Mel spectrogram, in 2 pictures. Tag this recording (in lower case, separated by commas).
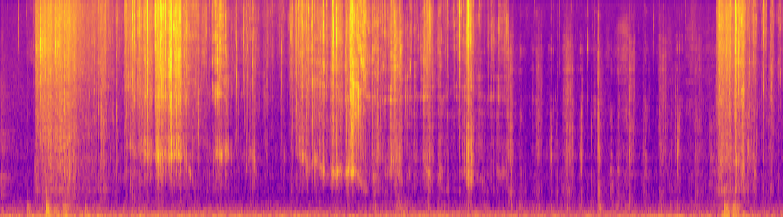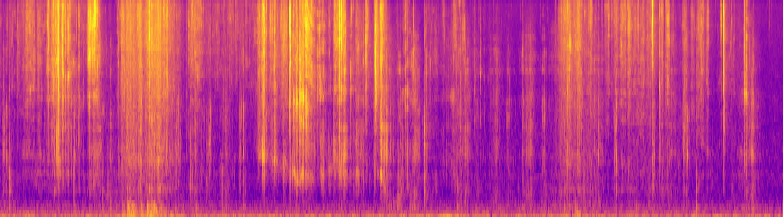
chewing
